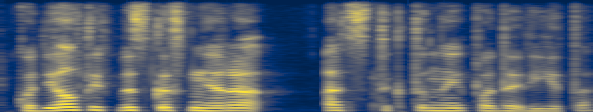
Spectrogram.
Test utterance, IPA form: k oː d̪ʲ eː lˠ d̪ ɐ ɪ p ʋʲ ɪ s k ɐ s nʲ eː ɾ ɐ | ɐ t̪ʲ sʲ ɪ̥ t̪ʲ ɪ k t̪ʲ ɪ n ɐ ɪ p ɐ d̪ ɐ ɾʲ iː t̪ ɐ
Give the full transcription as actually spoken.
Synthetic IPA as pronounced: k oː d̪ʲ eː lˠ t̪ ɐ ɪ p ʋʲ ɪ s k ɐ s nʲ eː ɾ ɐ | ɐ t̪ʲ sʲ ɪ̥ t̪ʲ ɪ k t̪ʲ ɪ n ɐ ɪ p ɐ d̪ ɐ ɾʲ iː t̪ ɐ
